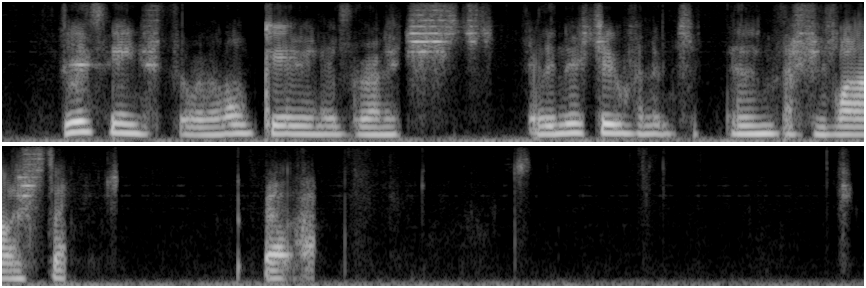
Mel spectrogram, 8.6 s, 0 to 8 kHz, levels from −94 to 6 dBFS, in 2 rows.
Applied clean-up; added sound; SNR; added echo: neural diffusion model UNIVERSE++.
